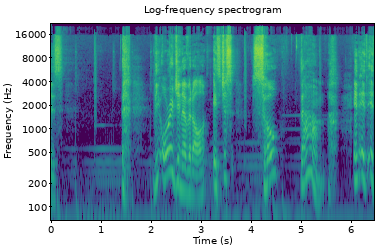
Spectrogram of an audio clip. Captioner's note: chuckles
